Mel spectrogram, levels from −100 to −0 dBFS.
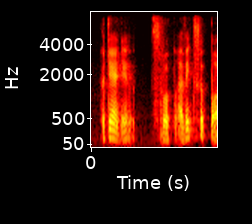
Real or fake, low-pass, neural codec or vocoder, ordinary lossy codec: fake; 7.2 kHz; autoencoder, 22.05 kHz, a latent of 192 numbers a frame, VITS, trained on one speaker; none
